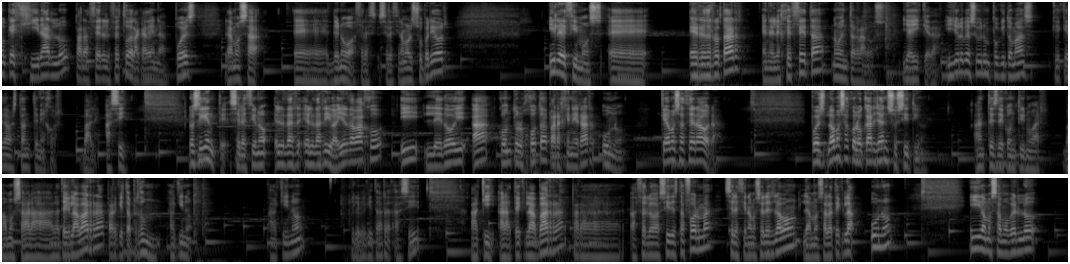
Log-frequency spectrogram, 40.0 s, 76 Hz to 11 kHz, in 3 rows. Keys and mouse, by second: 4.8 right click, 8.6 r, 12.5-13.8 drag, 17.6 shift+right click, 19.9 ctrl+j, 27.4 KP_Divide, 29.1 KP_0, 30.9 KP_Divide, 31.5 right click, 33.6 KP_Divide, 35.7 right click, 36.9 KP_1, 39.0 shift+middle click.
